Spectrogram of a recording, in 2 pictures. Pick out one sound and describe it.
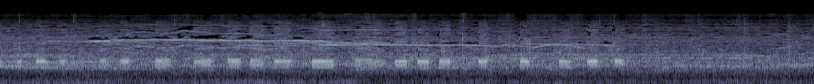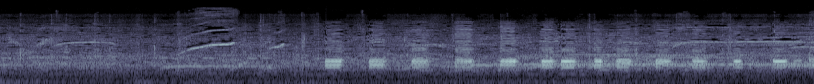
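Car horns honk over and over in a quick rhythm.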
